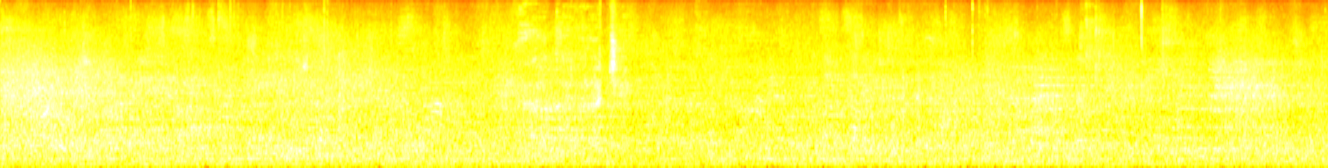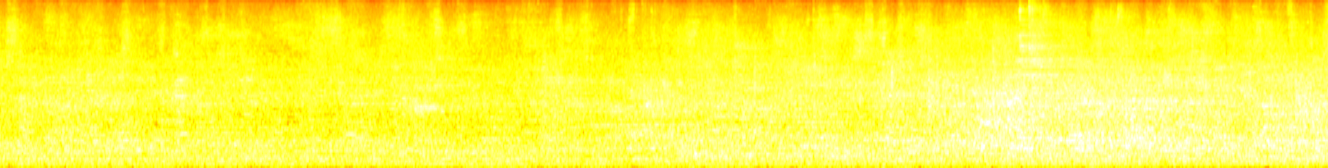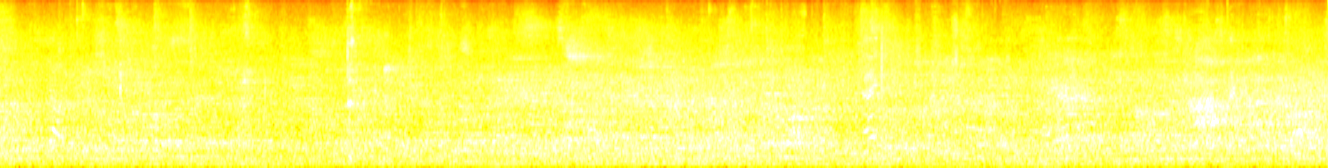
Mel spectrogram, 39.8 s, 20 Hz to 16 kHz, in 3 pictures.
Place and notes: knight's hall, Brežice castle, Slovenia - voices
Slovenija, European Union, 22 June 2013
